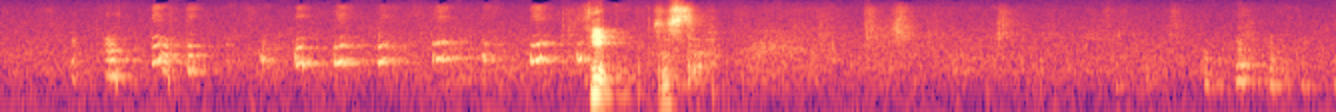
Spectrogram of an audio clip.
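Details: Three-week-old Russian Toy puppies giving short, high, squeaky whimpers in a quick series of about a dozen over three seconds, then a sharp click, and a few fainter squeaks near the end.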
